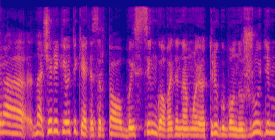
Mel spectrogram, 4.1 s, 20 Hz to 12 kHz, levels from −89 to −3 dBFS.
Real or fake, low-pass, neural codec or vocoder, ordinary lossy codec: fake; 9.9 kHz; vocoder, 22.05 kHz, 80 mel bands, WaveNeXt; AAC, 32 kbps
